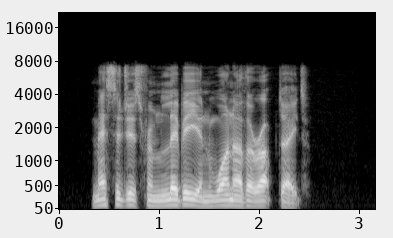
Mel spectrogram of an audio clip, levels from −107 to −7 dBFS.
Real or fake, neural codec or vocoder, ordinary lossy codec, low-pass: real; none; Opus, 64 kbps; 7.2 kHz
